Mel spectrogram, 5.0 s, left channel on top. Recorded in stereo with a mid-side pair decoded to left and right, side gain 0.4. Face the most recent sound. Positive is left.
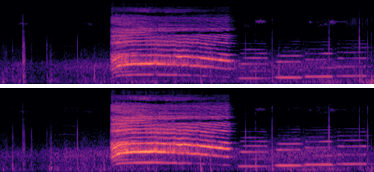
turn(degrees=-50)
